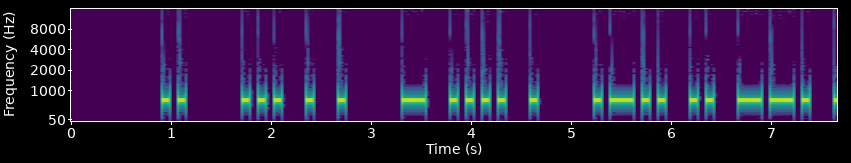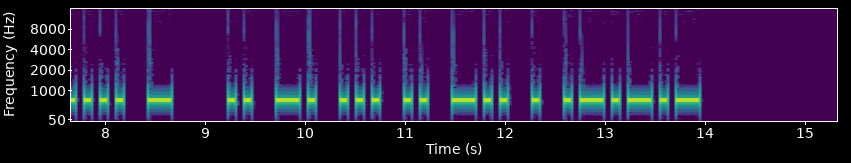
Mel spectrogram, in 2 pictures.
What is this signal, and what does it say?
Morse code, heard as a keyed tone, about 15 wpm, 700 Hz. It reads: I SEE THE LIGHT INSIDE.
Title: Sentences from Top 1000 Words - Review Part 6 - 15wpm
